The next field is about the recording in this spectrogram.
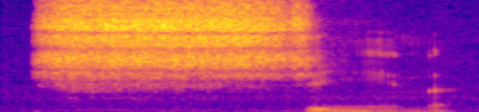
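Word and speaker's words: שׁ: on the left seen dot written on the right sheen and finally tav makes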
